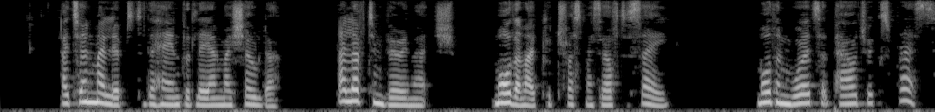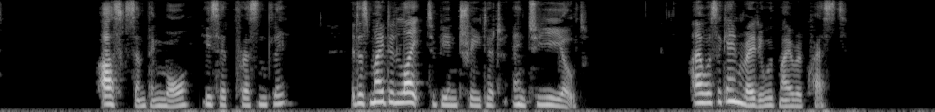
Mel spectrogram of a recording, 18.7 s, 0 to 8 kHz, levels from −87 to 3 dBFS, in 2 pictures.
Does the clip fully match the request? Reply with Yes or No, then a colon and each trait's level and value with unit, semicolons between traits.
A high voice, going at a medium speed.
Yes: high, 200 Hz; average, 170 wpm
